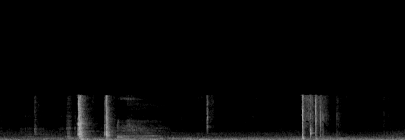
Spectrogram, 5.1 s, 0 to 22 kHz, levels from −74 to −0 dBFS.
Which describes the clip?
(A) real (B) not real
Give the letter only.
A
